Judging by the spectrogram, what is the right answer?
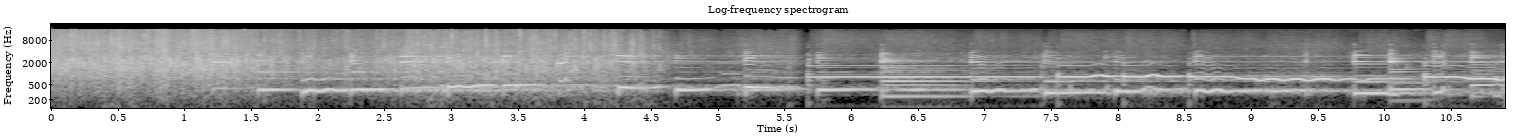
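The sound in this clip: Loud audience applause and crowd noise greets a female singer taking the stage at a live music show, then fades as sustained melodic music begins.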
